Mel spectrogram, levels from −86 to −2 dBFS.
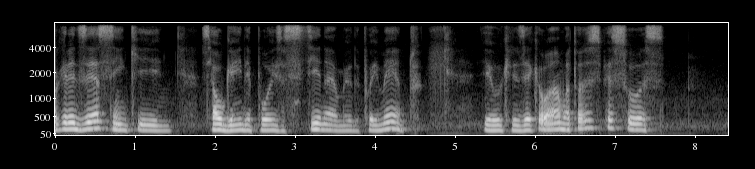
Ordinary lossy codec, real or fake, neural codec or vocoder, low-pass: none; real; none; 7.2 kHz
